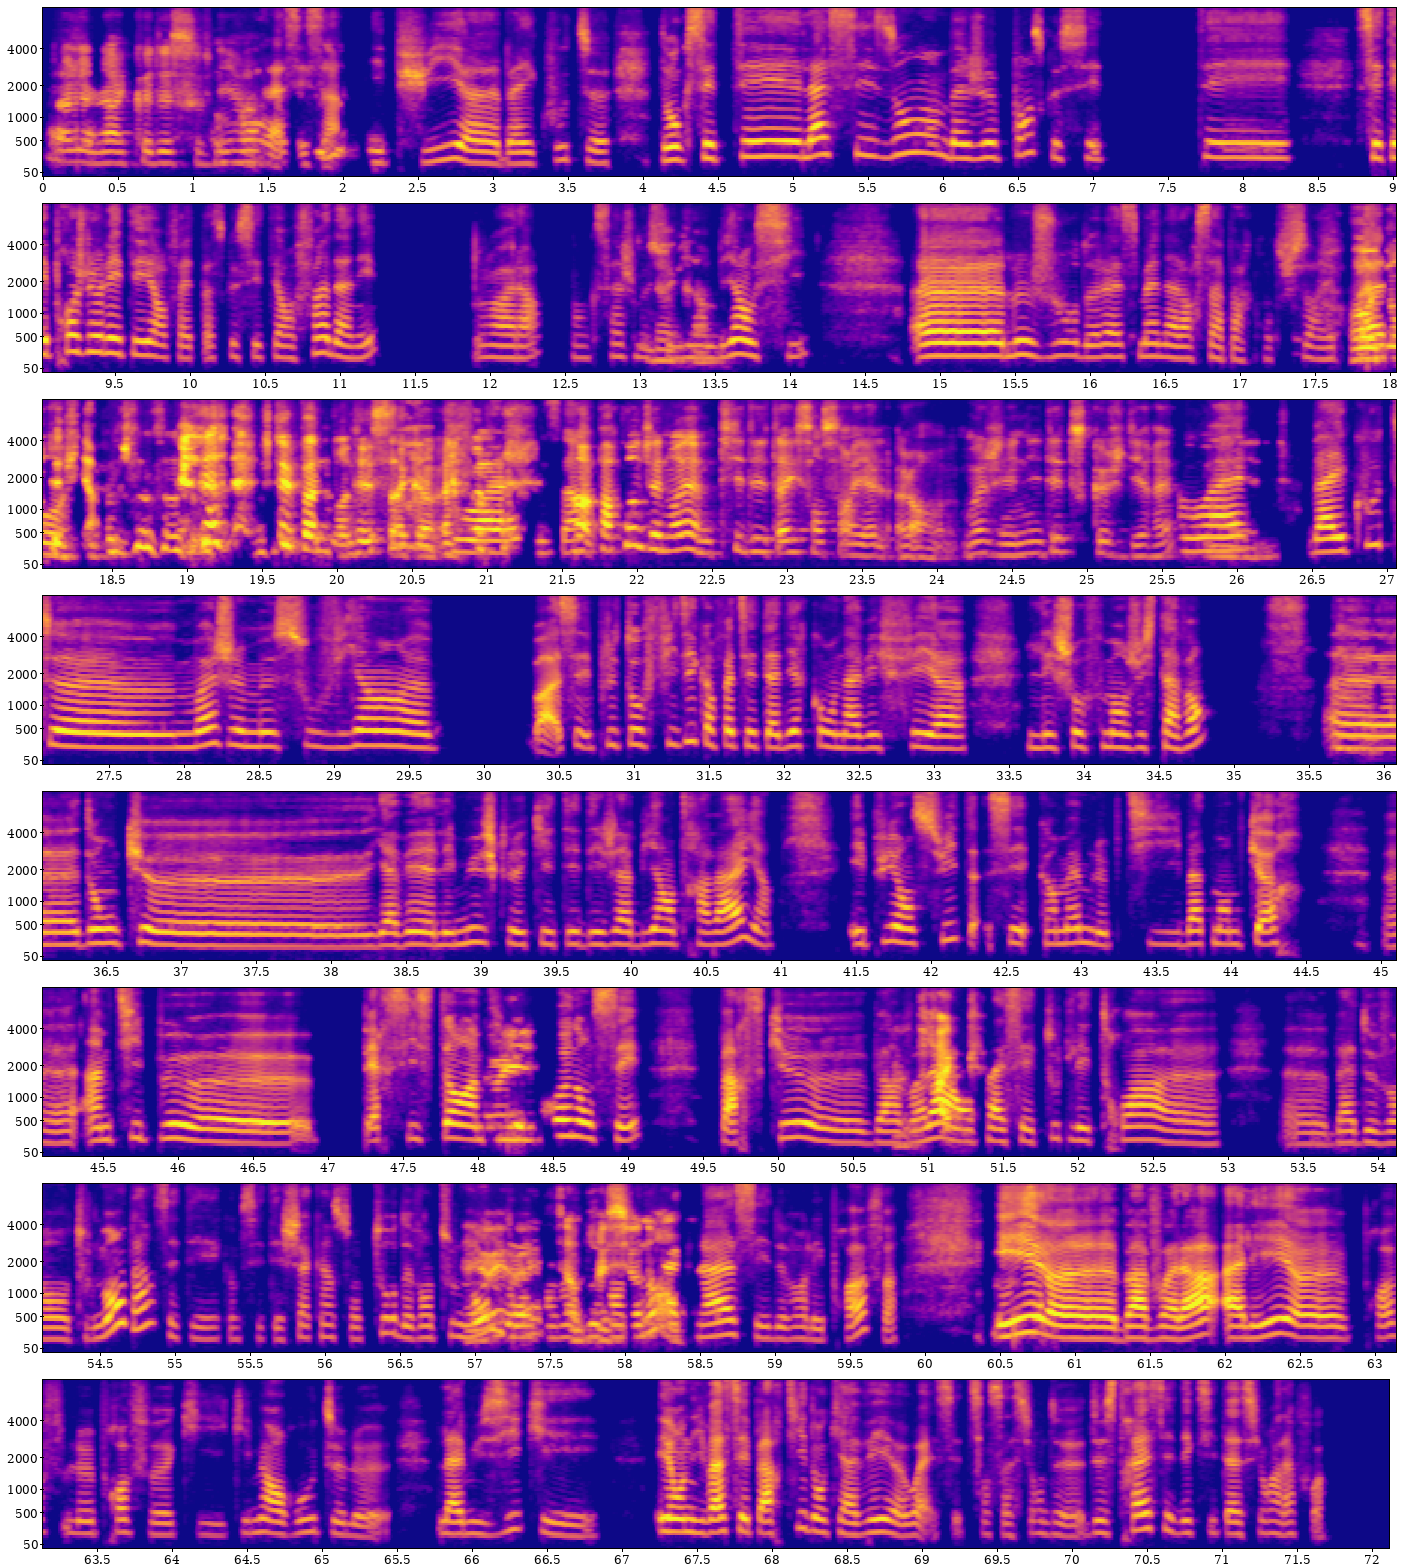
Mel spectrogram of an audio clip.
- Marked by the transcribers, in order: chuckle; laugh; chuckle; drawn out: "heu"; stressed: "prononcé"; stressed: "trac"; other background noise
- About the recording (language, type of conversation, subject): French, podcast, Te souviens-tu d’une chanson qui te ramène directement à ton enfance ?
- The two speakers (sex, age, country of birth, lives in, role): female, 55-59, France, France, guest; female, 55-59, France, France, host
